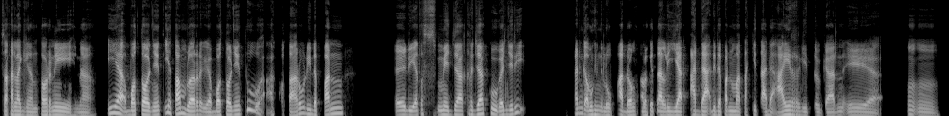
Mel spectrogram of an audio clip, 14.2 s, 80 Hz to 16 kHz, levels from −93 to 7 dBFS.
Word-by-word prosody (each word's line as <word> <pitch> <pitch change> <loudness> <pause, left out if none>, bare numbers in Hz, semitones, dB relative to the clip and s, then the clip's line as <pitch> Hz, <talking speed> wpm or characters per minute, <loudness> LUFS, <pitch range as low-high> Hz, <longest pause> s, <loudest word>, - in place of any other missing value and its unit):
Misalkan 125 - +1
lagi 115 -1 -1
ngantor 110 +3 0
nih 120 -1 +3 0.2
nah 100 -1 -3 0.3
iya 180 0 +3
botolnya 125 0 +4
itu 150 - -27
ya - - -9
tumbler, 150 -6 +5
ya 110 - +1
botolnya 125 +3 +2
itu - - -4 0.3
aku - - -12
taruh 165 - +2
di 145 - 0
depan 130 +3 +2 0.9
eh 125 +2 +2
di 125 - 0
atas 135 +2 -8
meja 130 0 +2
kerjaku. 145 +3 +1
Kan 120 - +3
jadi, 140 +7 -1 0.8
kan 155 - 0
nggak 135 - +2
mungkin 130 0 -2
lupa 115 -1 -5
dong 110 +1 +1
kalo 110 - -2
kita 115 +1 +2
lihat 115 0 +3
ada 120 -2 +3
di - - -1
depan 120 +1 0
mata 115 -2 -1
kita - - -1
ada - - -3
air 130 +2 +2 0.2
gitu 110 - -9
kan, 105 +3 -2
iya. 110 -3 -5 0.4
Heeh. 105 -6 -8
120 Hz, 180 wpm, -24 LUFS, 115-130 Hz, 0.9 s, tumbler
